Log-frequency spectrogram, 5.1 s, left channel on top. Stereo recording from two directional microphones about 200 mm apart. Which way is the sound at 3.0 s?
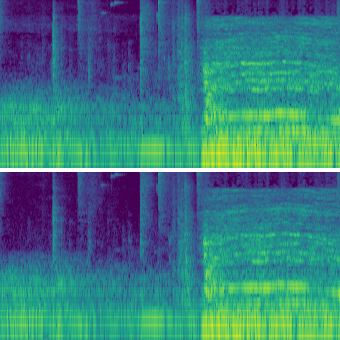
Centre (ahead or behind).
